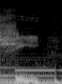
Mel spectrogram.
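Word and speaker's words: 四: which is suffering, and 4 is pronounced shi, which is death.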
